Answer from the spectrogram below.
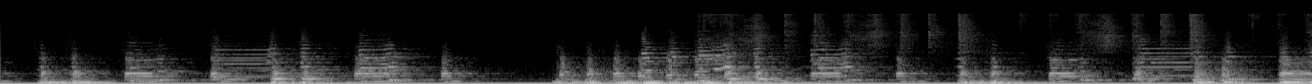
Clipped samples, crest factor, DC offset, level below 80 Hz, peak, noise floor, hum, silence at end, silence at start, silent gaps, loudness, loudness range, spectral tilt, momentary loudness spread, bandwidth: under 0.1%; 18 dB; 6%; -30 dBFS; -8 dBFS; -47 dBFS; none; 0 s; 0 s; none; -28 LUFS; 5 LU; -7.5 dB/octave; 13 LU; 11.5 kHz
